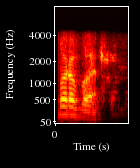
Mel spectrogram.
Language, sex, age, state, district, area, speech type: Goan Konkani, male, 18-30, Goa, Bardez, urban, conversation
